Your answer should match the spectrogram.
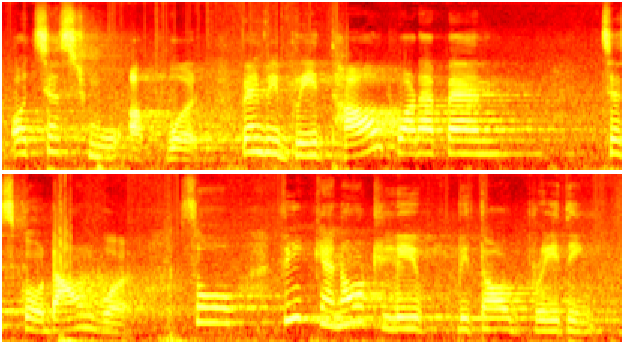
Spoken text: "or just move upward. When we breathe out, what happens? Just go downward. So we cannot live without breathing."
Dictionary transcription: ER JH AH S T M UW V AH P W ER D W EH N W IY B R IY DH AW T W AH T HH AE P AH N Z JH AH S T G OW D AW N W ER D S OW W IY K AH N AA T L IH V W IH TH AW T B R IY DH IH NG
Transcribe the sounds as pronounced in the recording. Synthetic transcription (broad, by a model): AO JH AH S T M UW V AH P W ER D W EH N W IY B R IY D AW T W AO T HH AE P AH N JH AH S T G OW D AW N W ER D S OW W IY K AH N AA T L IH V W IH T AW T B R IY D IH NG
